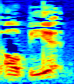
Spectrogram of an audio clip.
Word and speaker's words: albeit: Also, it's albeit, three syllables, long O.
